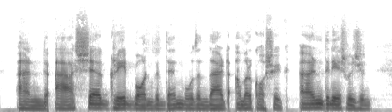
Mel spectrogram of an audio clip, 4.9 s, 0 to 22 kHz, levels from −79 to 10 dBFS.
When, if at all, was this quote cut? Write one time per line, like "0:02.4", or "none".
none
